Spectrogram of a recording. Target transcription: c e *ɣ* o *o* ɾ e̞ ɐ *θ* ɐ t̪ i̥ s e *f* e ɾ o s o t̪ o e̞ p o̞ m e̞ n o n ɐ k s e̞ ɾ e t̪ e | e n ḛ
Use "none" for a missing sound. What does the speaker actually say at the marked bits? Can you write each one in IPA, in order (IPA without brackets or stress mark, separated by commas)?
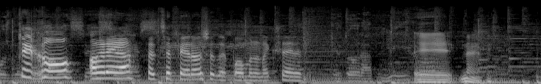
ɣ, o, θ, f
